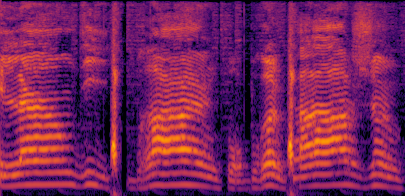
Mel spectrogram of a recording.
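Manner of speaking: lundi et brun étirés en « a-un », lentement; nasale diphtonguée. Shown as a demonstration. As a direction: glisser de A vers UN dans brun. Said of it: "le un est devenu A un". (« lundi », « brun » à la québécoise)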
